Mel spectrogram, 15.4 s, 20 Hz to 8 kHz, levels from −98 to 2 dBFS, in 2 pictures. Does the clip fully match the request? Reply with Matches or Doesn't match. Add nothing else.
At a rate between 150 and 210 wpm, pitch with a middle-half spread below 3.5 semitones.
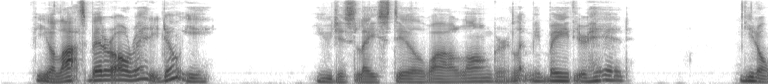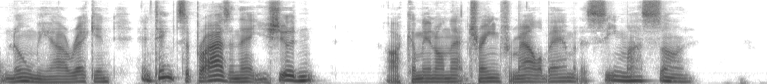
Doesn't match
